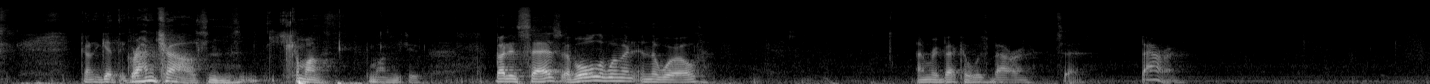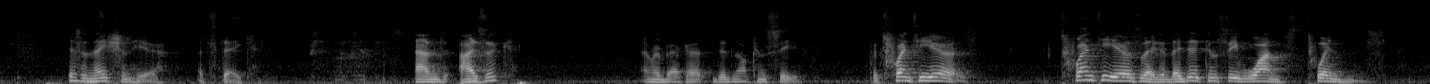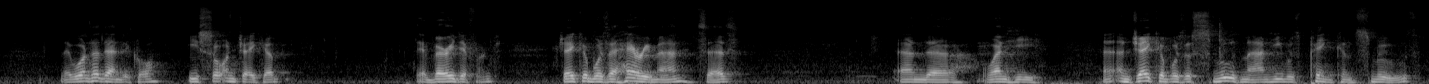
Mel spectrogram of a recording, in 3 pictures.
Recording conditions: live audience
